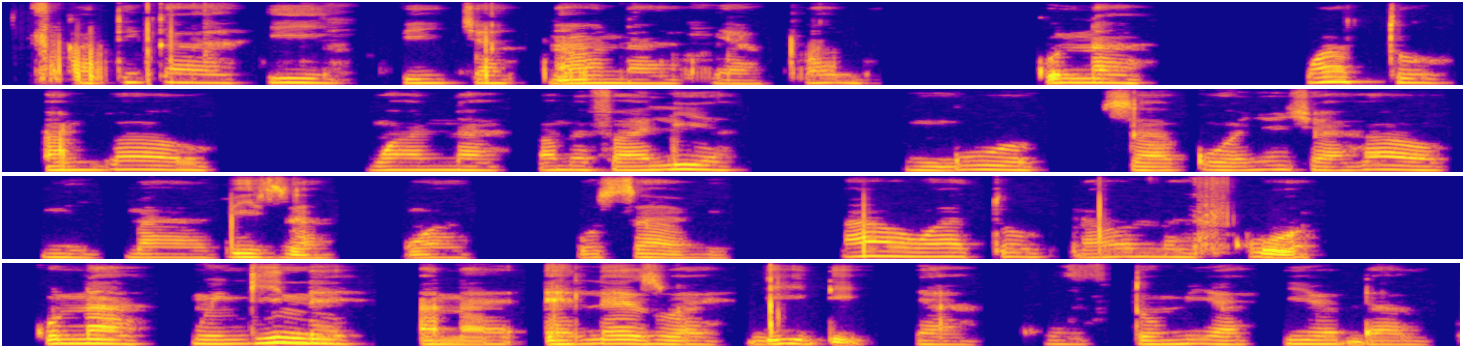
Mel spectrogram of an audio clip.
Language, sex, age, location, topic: Swahili, female, 36-49, Nakuru, health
